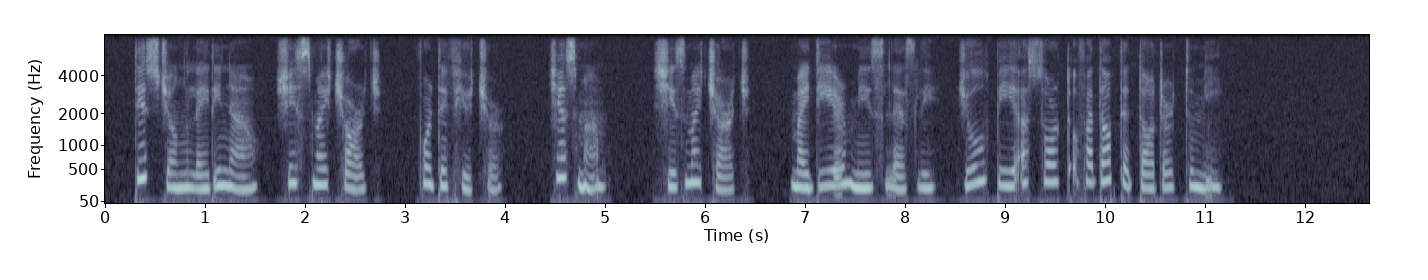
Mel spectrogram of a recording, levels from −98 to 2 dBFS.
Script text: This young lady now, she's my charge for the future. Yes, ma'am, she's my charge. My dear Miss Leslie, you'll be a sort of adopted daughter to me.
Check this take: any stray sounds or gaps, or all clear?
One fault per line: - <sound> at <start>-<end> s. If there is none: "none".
none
